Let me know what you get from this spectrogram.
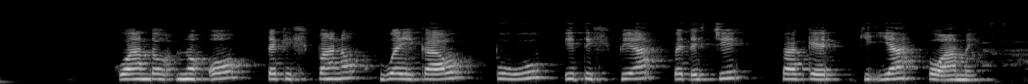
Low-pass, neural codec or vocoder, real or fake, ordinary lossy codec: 7.2 kHz; codec, 16 kHz, 8 kbps, FreqCodec, larger model; fake; AAC, 64 kbps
